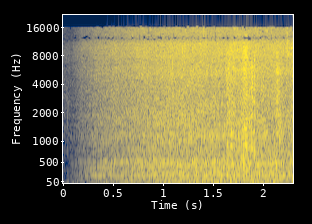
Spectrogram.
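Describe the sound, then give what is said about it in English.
Honeybees make a dense, steady buzz as a hive frame heavy with bees, pollen, wax and honey is lifted out at an apiary in southwest France. The hum swells over the first second, then holds as an even, broad drone. “Guillaume Algeret lifts a frame out of one of his 400 hives, heavy with bees, pollen, wax, and honey.”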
